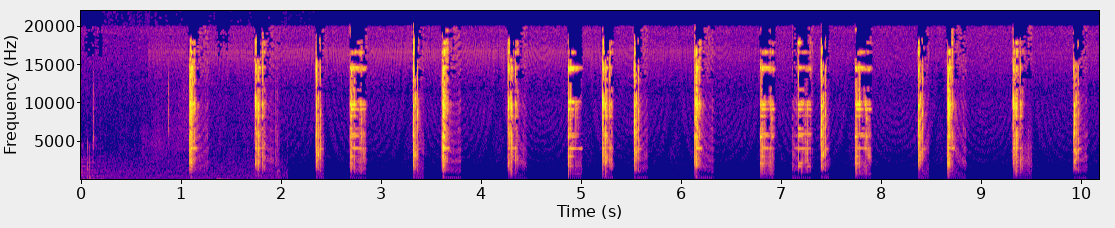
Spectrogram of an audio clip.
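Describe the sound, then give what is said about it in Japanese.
Keys on a keychain jingle while someone walks in Tokyo, sharp, crisp metallic clicks roughly evenly spaced like footsteps, fairly loud, with a faint low hum at the very start, used as a song intro. “で、イントロはね、イントロカチッカチッカチッってなるんですけど、これ実はね、僕の鍵の音です。”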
